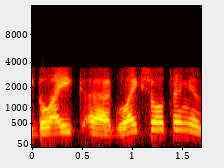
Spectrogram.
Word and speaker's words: Gleichschaltung: Yeah, and the idea of the Gleichschaltung, is that how it is pronounced? – Yeah.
